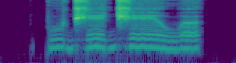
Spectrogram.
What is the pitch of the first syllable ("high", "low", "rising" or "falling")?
low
